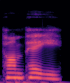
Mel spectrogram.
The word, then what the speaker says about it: Pompeii: buried city of Pompeii they pronounce it Pompeii I always had an idea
